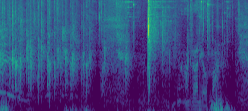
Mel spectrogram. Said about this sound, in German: Yes, euer Applaus.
